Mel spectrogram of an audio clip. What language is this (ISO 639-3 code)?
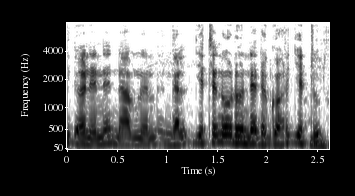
ful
